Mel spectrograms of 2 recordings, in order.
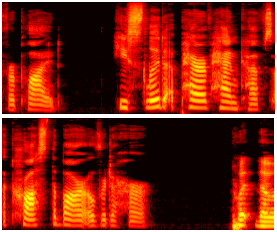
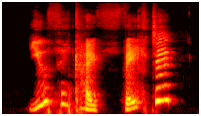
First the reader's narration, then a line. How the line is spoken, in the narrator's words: Paris laughed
